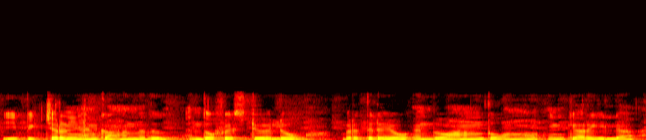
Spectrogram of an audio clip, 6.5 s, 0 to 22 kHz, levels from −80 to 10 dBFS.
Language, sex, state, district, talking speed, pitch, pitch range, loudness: Malayalam, male, Kerala, Kollam, 110 wpm, 115 Hz, 115-120 Hz, -20 LUFS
